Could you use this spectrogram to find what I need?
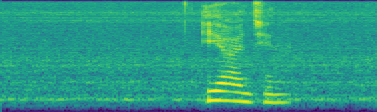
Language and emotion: Russian, neutral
